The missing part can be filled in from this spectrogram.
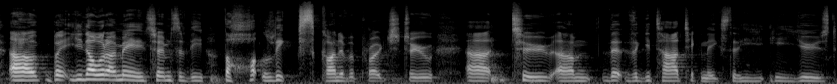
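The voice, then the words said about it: Hoarse, failing voice. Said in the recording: “Sorry, my voice is going.”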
